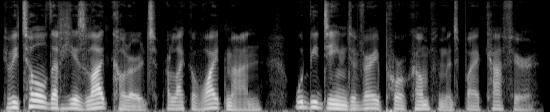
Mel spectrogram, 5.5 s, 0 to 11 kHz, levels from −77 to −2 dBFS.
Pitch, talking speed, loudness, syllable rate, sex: 110 Hz, 250 wpm, -19 LUFS, 6.2 syllables/s, male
